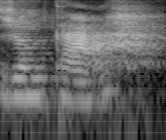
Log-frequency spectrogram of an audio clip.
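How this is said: It is said in a Carioca Brazilian accent. "you can have the carioca accent"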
